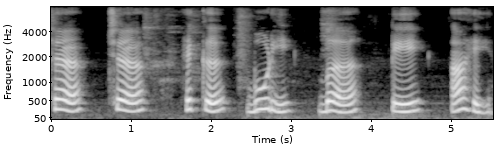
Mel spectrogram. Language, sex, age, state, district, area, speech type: Sindhi, female, 30-45, Gujarat, Kutch, rural, read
